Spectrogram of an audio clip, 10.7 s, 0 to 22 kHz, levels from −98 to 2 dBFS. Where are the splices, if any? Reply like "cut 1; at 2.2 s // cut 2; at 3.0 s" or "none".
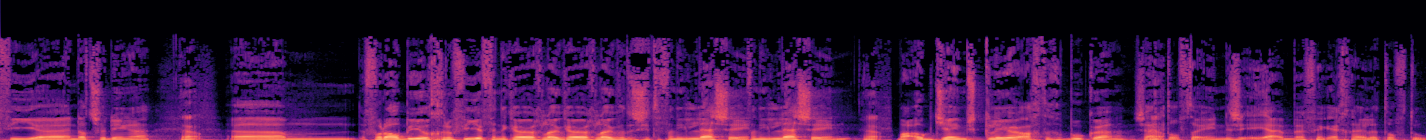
cut 1; at 4.2 s // cut 2; at 5.6 s // cut 3; at 6.7 s // cut 4; at 8.7 s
